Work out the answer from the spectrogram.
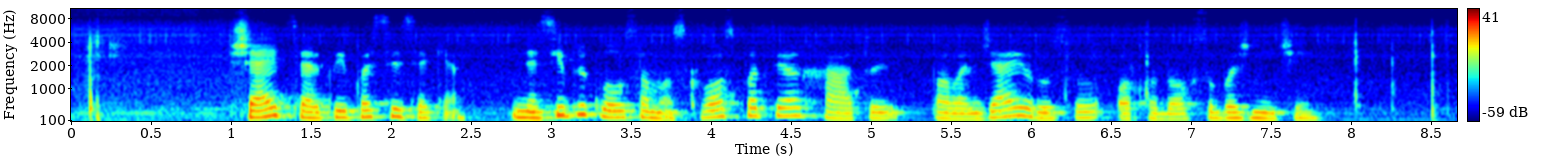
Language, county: Lithuanian, Vilnius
